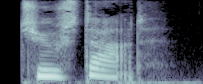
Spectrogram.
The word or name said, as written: tyvstart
